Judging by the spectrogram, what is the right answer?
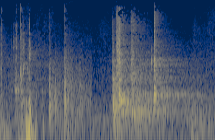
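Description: A few knocks and clicks, then a louder metallic clatter about two seconds in that rings on briefly and fades, and another click: the folding metal scissor gate of an old cage lift being worked.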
